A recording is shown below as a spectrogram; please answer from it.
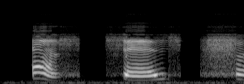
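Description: Recorded voice of a LeapFrog Think & Go Phonics toy playing through its small built-in speaker: two short spoken phrases, a letter and the sound it makes, triggered by pressing its letter buttons.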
